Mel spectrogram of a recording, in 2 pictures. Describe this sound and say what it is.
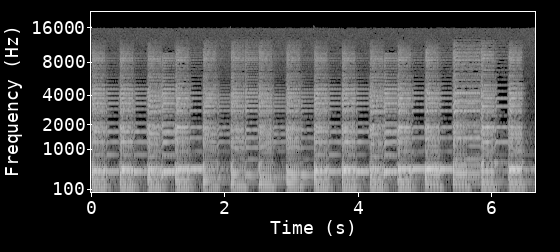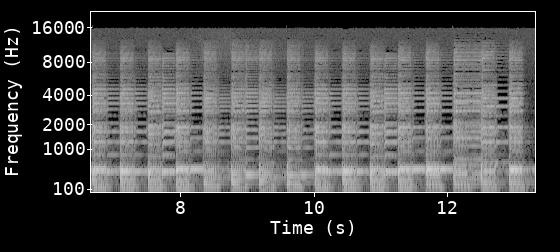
A music loop in the settings of a keyboard.
music, loop, electronic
